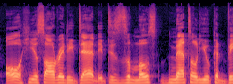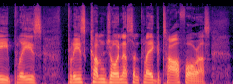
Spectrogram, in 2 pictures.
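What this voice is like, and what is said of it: Put-on joke Swedish accent. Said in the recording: “some like Swedish like black metal band ... the joke accent has infected me”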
